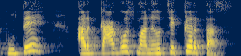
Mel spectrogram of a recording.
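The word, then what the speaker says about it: kertas: আছে উচ্চারণ হয়তোবা আপনি ভুল করে বসেন মূলত উচ্চারণটা হবে কারতাস করতাস করতাস মানে হচ্ছে কাগজ আমি আবার বলতেছি কারতাস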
